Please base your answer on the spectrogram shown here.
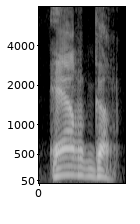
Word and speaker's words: Ärger: A has this umlaut letter, and its pronunciation is pretty difficult. For example, with example you may know it better. Ärger, ärger. So this dot is there, ärger.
